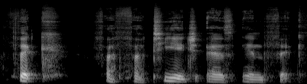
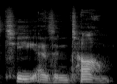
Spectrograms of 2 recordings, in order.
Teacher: back in the ancient biblical days however it was pronounced as in thick th as in thick but today in modern hebrew it is t as in tom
